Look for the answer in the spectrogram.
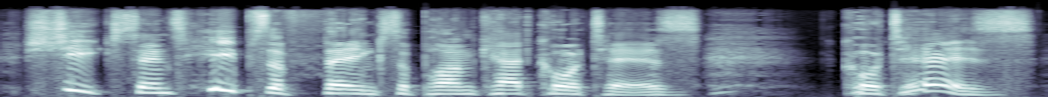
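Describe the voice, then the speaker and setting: An actor playing a sardonic evil mad scientist villain in a game, with pompous, mocking, drawn-out theatrical delivery. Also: male voice, on the high side, a bit bright, no echo, studio quality, heavily acted. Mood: gleefully sinister. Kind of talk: scripted comedic in-character monologue.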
